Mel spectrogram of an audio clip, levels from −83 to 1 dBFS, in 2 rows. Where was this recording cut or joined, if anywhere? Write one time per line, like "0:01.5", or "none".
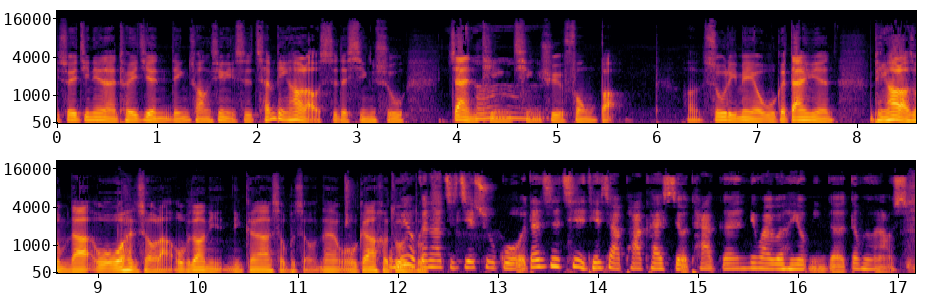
0:12.6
